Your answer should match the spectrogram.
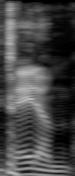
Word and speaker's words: Tatum: Jason Tatum. Wait, did I just say his name right? – Yeah. – Jesus Christ. Jason Tatum.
